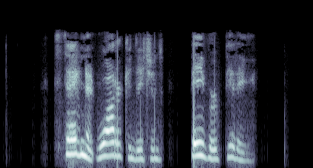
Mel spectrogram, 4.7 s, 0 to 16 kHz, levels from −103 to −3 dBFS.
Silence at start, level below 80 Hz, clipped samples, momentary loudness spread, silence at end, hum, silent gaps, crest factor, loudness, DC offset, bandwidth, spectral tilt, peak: 1 s; -58 dBFS; under 0.1%; 17 LU; 1 s; none; 2.66-2.85 s; 16 dB; -16 LUFS; under 0.1%; 7.8 kHz; -5 dB/octave; -2 dBFS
